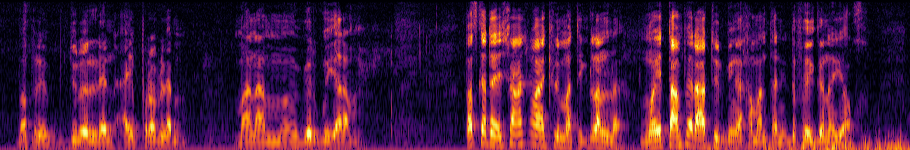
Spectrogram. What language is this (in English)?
Wolof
